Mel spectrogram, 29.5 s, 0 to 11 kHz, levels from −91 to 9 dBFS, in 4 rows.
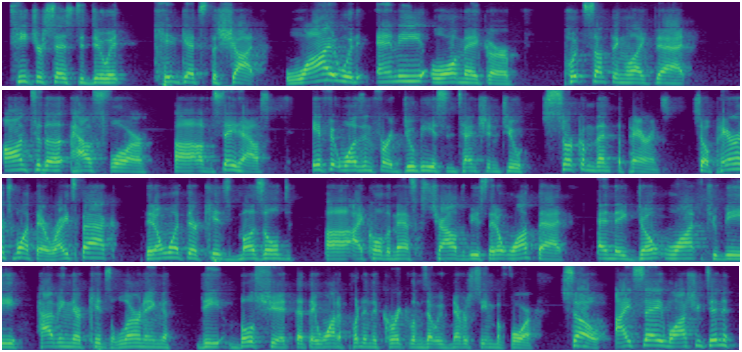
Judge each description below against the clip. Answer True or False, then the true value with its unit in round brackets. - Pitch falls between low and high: True (155 Hz)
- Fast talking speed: False (180 wpm)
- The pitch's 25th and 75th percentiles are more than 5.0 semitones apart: False (3.7 semitones)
